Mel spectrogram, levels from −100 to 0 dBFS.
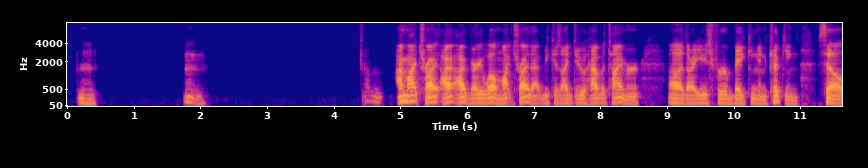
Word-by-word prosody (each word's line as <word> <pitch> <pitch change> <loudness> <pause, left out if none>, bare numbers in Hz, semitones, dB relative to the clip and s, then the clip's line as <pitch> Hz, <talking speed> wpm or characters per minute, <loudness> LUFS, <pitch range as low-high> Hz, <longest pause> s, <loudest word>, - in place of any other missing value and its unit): Mhm. 100 -4 -10 1.3
Mm. 115 -8 -11 2.4
Um, 135 -3 -19 0.2
I 135 - +4
might 145 +1 +4
try 125 +2 +5
I 135 - +4
I - - +3
very 105 0 -1
well 115 +2 +4
might 100 +4 -2
try 125 +2 +3
that, 95 +2 -5
because 100 0 -9
I 100 - -1
do 100 +3 -7
have 105 +2 0
a 110 - -7
timer, 100 -7 -3 0.4
uh, 105 -2 +2
that 95 - -1
I - - 0
use 105 +2 -5
for 105 -2 -5
baking 100 +2 -3
and 90 -1 -9
cooking. 90 - -3 0.3
So, 95 0 +3
105 Hz, 145 wpm, -23 LUFS, 95-120 Hz, 2.4 s, try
